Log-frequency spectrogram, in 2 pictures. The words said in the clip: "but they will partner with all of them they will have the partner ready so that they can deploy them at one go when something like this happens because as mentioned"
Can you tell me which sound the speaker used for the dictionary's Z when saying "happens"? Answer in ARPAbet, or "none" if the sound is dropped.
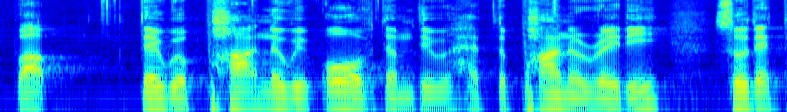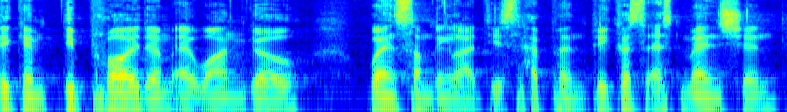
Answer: none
